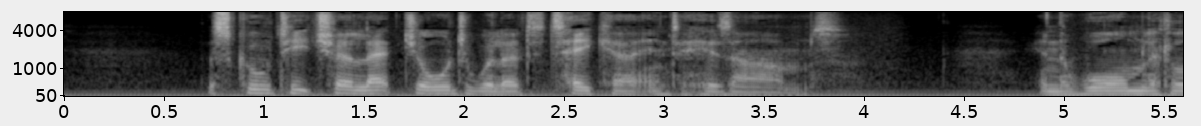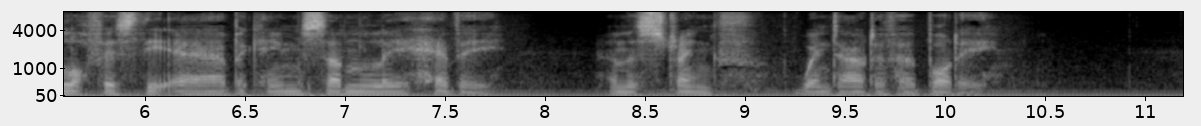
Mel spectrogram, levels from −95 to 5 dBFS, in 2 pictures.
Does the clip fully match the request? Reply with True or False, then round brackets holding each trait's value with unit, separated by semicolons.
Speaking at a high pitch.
False (105 Hz)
